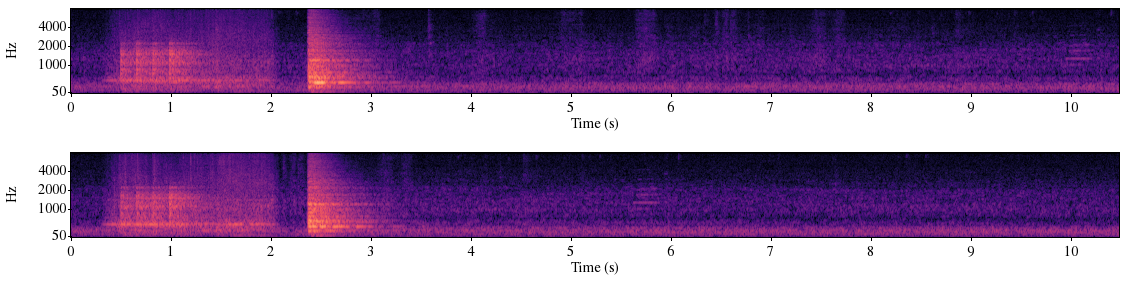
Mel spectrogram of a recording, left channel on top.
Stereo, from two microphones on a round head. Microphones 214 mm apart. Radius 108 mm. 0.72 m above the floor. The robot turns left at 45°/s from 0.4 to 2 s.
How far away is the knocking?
About 0.6 m.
